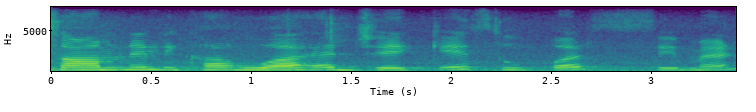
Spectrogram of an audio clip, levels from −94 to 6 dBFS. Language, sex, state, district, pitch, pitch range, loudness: Hindi, female, Haryana, Jhajjar, 245 Hz, 230-255 Hz, -17 LUFS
